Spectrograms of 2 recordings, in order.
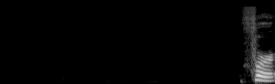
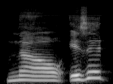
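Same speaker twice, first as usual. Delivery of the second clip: ordinary talk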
